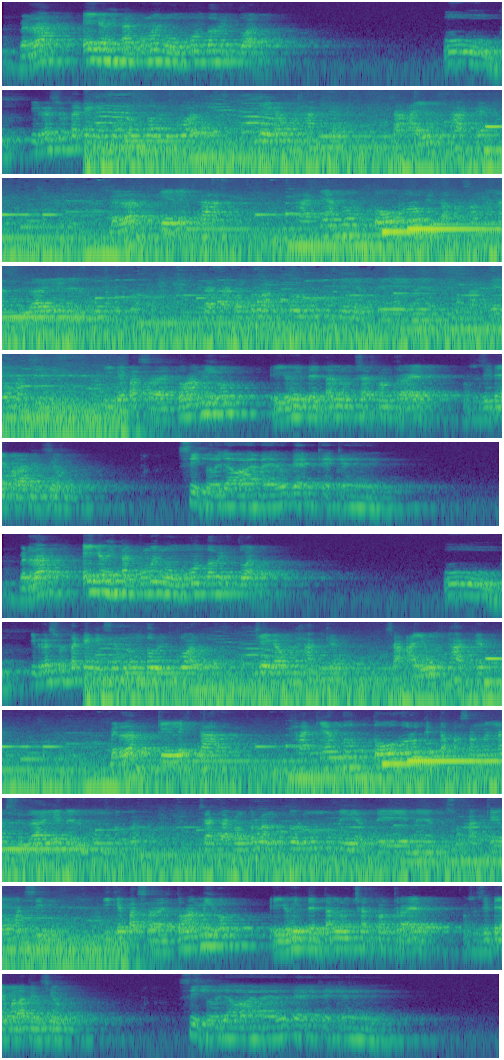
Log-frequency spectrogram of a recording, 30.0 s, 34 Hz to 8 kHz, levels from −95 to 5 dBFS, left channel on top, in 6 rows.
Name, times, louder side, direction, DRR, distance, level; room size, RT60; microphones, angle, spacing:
voice 1, 0.2-2.7 5.3-7.1 7.5-8.5 8.9-10.0 11.0-12.3 12.9-16.4 17.0-20.7 21.0-22.4 22.7-24.3 24.6-25.8, right 1 dB, 60° right, 1 dB, 5.4 m, -24 dB
voice 2, 4.4-5.1 11.3-11.5 26.8-28.8, left 2 dB, 65° left, 0 dB, 6.6 m, -28 dB
sound 1, 5.8-21.3, left 1 dB, 45° left, 1.0 m, -23 dB
25.5 x 21.5 x 7.3 m, 1.4 s
head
